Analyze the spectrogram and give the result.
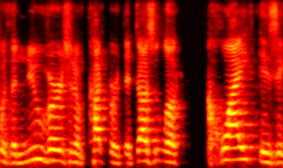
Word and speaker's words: Cuthbert: So if Aldi's comes out with their, they have, you call it Cutbert? – Cutbert. Yeah. Cutbert. Yeah. – So you don't pronounce the TH, th, you pronounce it T. So it's Cutbert.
